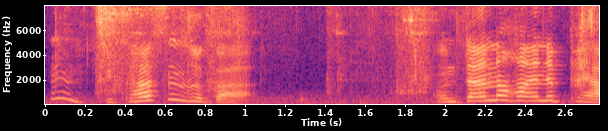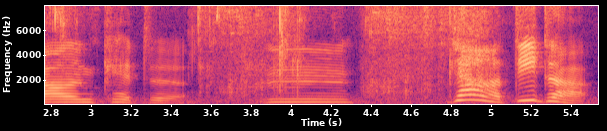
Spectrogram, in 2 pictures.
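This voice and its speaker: A woman's voice: on the high side, very animated, unhurried, fairly bright tone, a little hiss or hum. An actress dubbing a lonely young woman in a film who talks in a playful, coaxing way and sometimes drops to a whisper. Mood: teasing. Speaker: survivor in a film, dubbed.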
